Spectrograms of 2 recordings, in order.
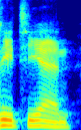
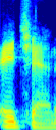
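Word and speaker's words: Etienne: So we signed Travis, who I thought was ETN. He came in and said, "Hey, I want my name to be pronounced Achan now." Achan.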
